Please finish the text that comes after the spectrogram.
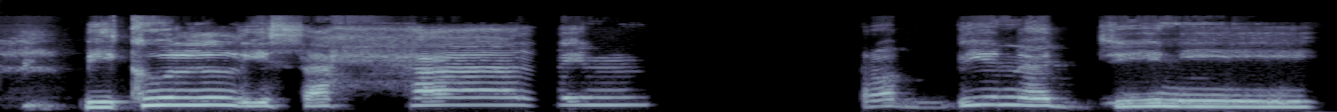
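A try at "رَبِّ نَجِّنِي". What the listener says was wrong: Jangan buru-buru bak tasydidnya. Roknya terbalik.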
